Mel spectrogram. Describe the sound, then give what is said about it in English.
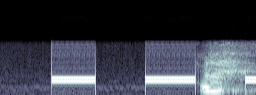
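A phone call to a Blockbuster video store goes unanswered: the line tone sounds in short, steady electronic pulses, repeating about every second, loud, with a brief burst of talking between two of the beeps. “if they are still open, they're very slow to get to the phone.”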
